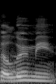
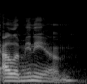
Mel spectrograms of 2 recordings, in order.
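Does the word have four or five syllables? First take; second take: four; five. First: It is said with four syllables. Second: It is said with five syllables. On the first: "the thing that gets me is aluminum" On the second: "We say aluminium"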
